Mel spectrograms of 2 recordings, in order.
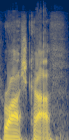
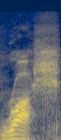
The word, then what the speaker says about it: Rohskopf: It's Rohskopf. Rosh. Yeah. Like an Rohskopf. SH. Rohskopf. Yes. I never say Max's last name, so I had to learn I try to avoid it, too. Yeah, Rohskopf.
